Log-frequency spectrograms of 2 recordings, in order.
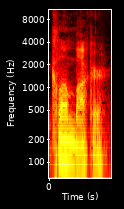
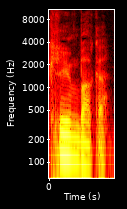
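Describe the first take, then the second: First: It is said with an American pronunciation. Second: It is said with a German pronunciation. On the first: "us in America would say Klumbacher" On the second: "they say Klumbacher"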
